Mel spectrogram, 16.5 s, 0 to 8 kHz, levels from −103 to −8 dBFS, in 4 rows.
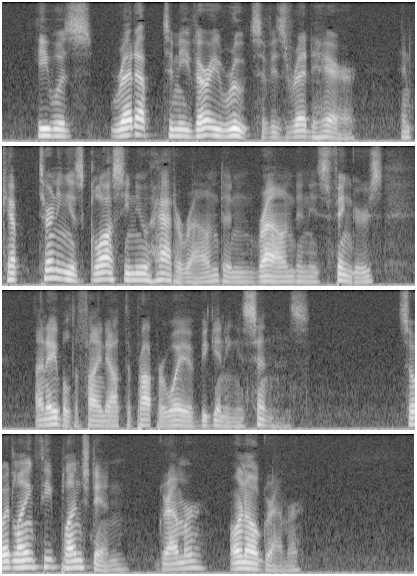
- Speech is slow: No, average, 165 wpm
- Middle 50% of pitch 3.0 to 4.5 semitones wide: No, wide, 5.5 semitones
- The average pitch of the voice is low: Yes, low, 115 Hz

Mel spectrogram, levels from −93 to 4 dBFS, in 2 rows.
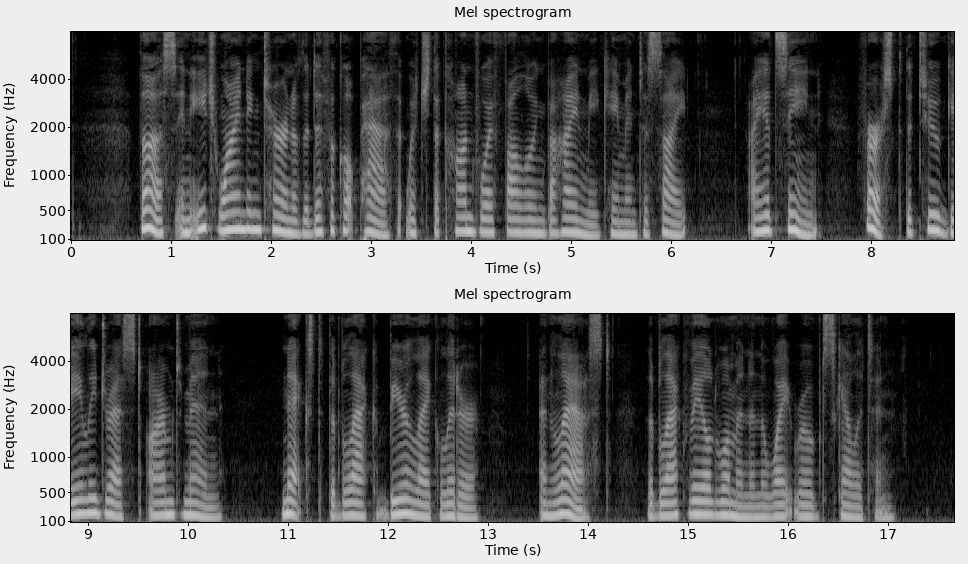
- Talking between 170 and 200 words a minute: No, average, 155 wpm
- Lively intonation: No, average, 3.2 semitones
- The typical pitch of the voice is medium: Yes, medium, 180 Hz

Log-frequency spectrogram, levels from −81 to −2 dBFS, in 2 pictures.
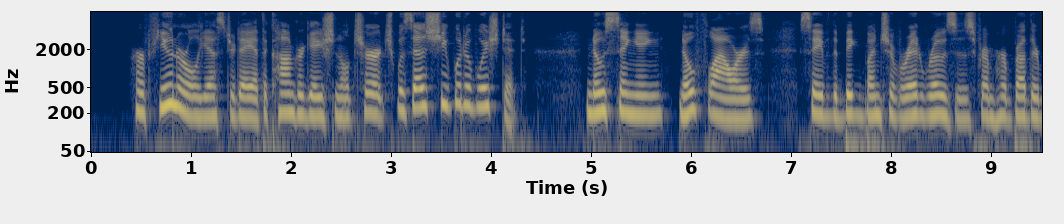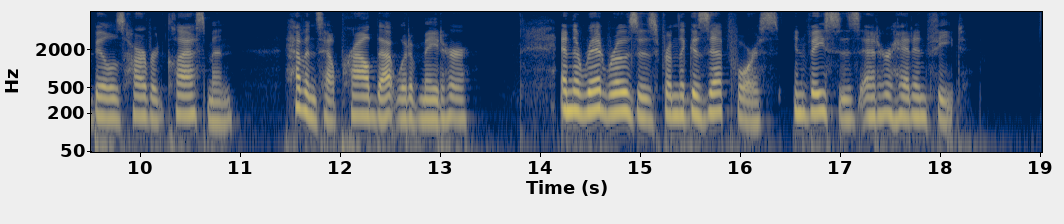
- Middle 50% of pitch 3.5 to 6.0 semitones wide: No, average, 3.0 semitones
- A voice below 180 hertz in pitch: No, medium, 185 Hz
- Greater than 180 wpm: No, average, 170 wpm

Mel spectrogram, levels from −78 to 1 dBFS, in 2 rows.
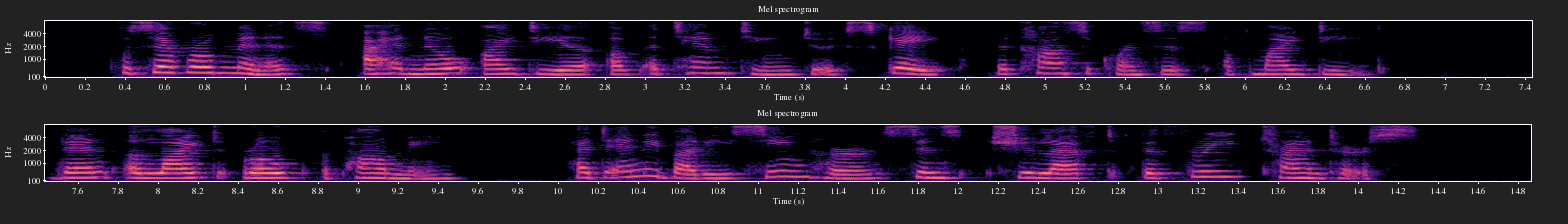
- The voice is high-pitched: Yes, high, 245 Hz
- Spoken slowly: Yes, slow, 130 wpm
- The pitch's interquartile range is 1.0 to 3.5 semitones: Yes, average, 2.9 semitones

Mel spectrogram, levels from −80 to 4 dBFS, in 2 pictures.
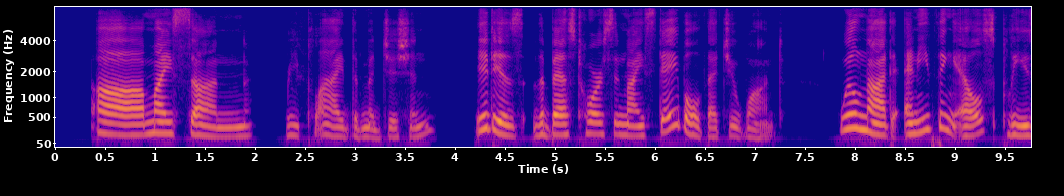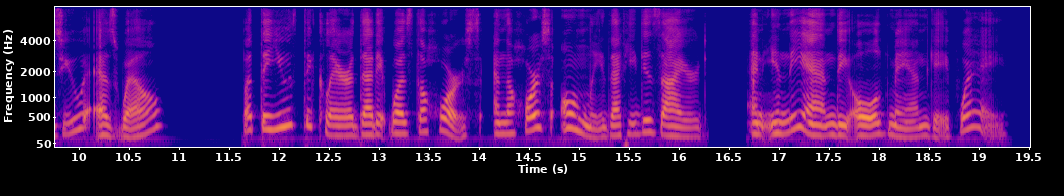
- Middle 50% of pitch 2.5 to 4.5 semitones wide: No, average, 5.0 semitones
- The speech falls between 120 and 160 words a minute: Yes, average, 155 wpm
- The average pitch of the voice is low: No, medium, 180 Hz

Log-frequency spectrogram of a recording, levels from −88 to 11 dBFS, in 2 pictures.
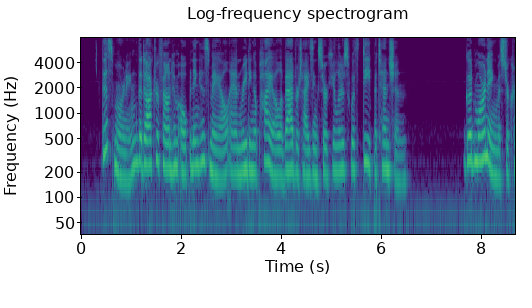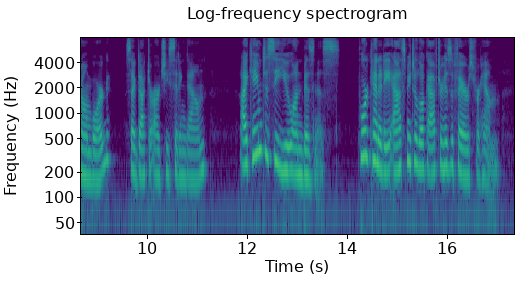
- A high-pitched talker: Yes, high, 205 Hz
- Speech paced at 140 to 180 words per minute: Yes, average, 160 wpm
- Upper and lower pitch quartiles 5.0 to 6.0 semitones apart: No, average, 4.5 semitones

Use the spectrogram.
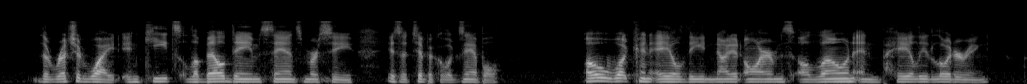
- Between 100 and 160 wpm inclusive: Yes, average, 150 wpm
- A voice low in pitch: Yes, low, 120 Hz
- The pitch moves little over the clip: Yes, narrow, 1.6 semitones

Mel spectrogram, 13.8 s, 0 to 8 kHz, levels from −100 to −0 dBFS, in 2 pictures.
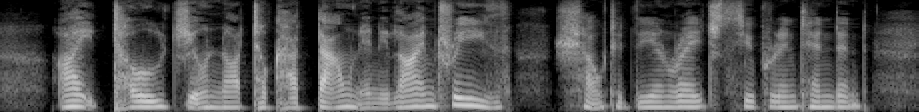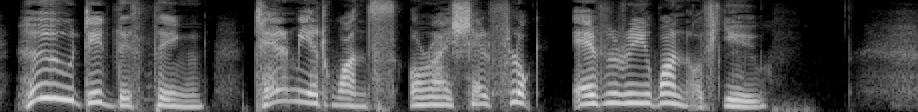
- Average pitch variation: No, wide, 6.7 semitones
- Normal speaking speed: No, slow, 130 wpm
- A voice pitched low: No, medium, 160 Hz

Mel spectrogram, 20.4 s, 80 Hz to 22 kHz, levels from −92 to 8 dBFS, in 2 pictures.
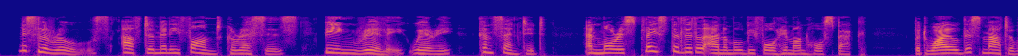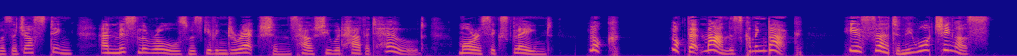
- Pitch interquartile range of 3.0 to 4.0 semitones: No, average, 5.0 semitones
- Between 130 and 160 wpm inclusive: Yes, average, 155 wpm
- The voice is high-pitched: Yes, high, 220 Hz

